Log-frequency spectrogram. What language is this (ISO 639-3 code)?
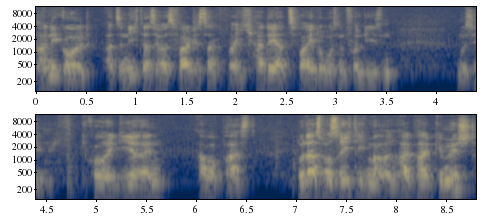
deu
